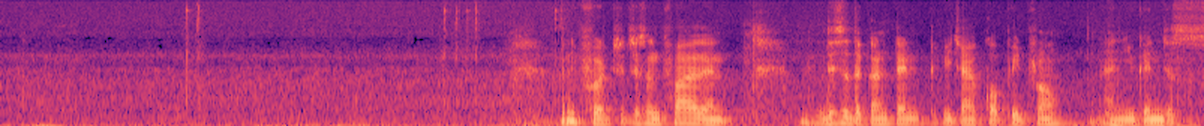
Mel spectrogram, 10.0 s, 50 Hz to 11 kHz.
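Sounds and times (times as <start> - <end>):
keyboard key clicks: 1.5 - 1.8, 3.7 - 4.0
man talking: 4.6 - 10.0.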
